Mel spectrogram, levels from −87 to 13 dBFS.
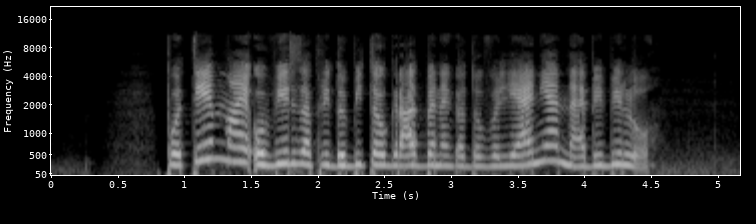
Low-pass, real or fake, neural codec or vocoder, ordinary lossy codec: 10.8 kHz; real; none; AAC, 32 kbps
